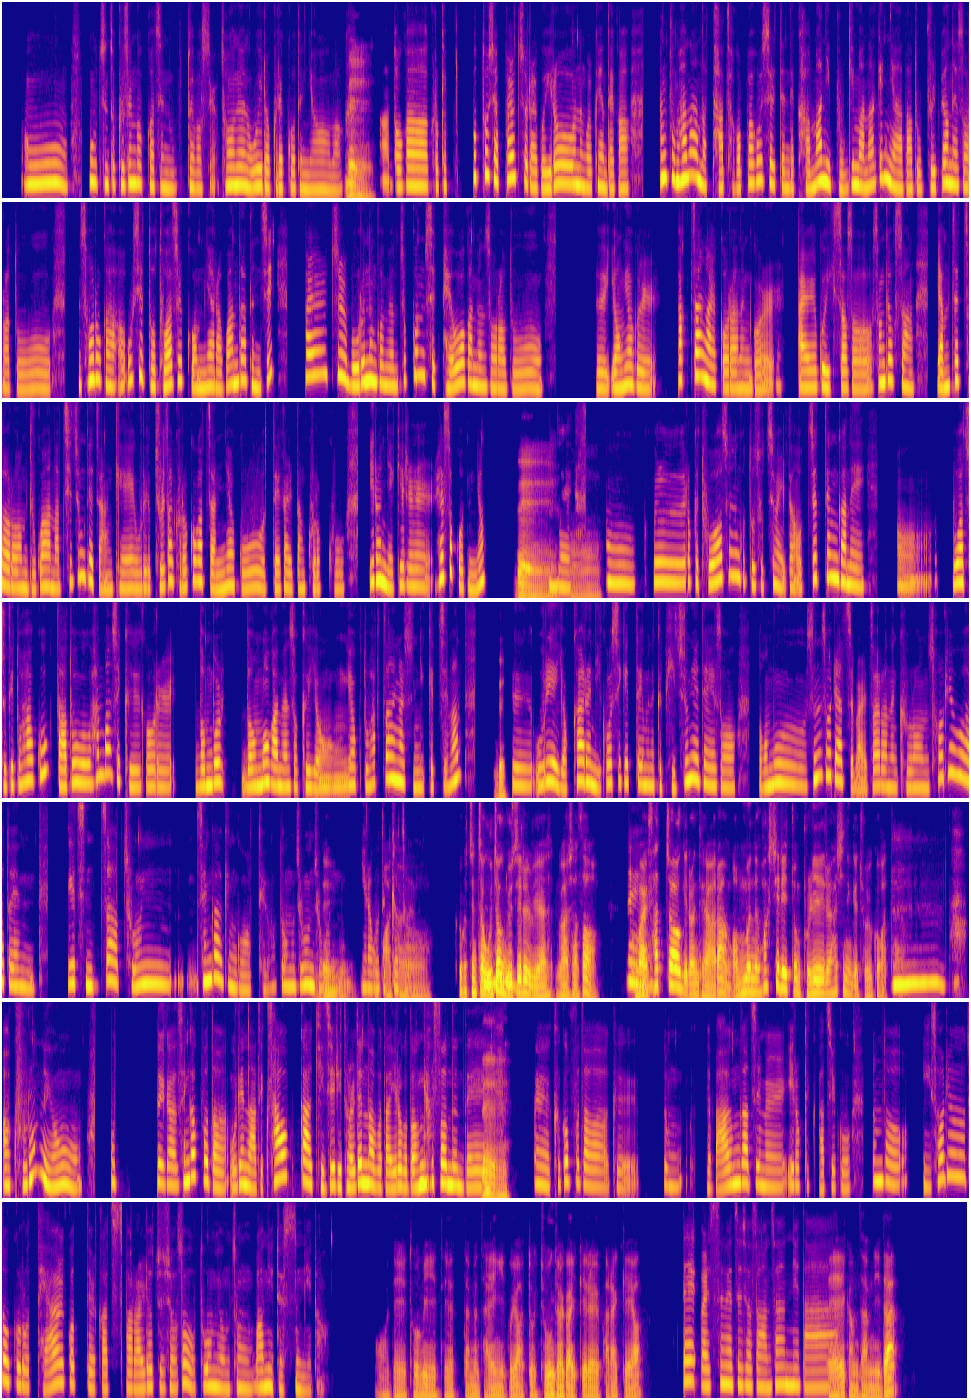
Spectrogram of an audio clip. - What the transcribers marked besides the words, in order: tapping; other background noise; laughing while speaking: "넘겼었는데"
- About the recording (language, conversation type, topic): Korean, advice, 초보 창업자가 스타트업에서 팀을 만들고 팀원들을 효과적으로 관리하려면 어디서부터 시작해야 하나요?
